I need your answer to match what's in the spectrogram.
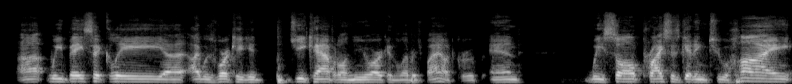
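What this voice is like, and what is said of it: American accent. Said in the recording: “You haven't lost your American accent?”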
